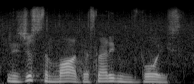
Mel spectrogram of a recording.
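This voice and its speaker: A man's voice: medium pitch, fairly quick, slight background noise, poor audio. A man giving casual commentary as he plays through a video game. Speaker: let's play creator.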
